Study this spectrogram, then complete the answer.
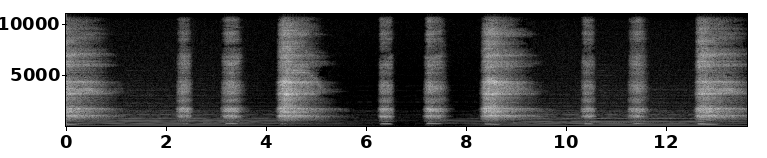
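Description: Slow breaths are drawn in and pushed out through the mouth in a calm breathwork session, giving several soft, airy exhales with pauses between them. The breaths sound close and gentle over a low steady hum.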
